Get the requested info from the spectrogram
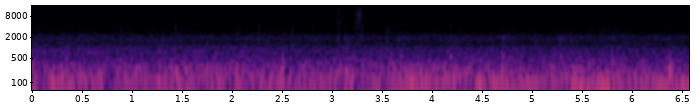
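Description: Steady low rumbling noise, with a brief high click about three seconds in.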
